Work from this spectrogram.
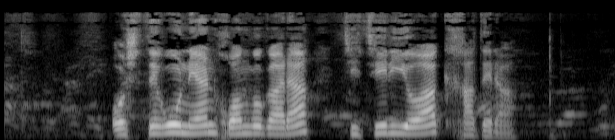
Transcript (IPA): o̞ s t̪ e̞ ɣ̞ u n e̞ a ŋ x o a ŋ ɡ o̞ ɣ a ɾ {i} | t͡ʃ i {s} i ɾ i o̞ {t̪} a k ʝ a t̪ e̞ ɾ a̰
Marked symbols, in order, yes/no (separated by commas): no, no, no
